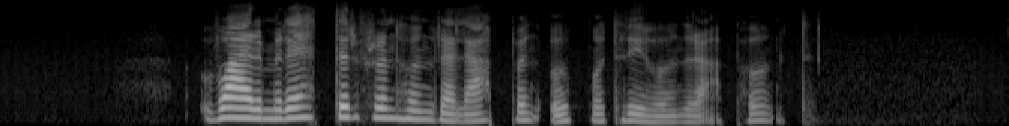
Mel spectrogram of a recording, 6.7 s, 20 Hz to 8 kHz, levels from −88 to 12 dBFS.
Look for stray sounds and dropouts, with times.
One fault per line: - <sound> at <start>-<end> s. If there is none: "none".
none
